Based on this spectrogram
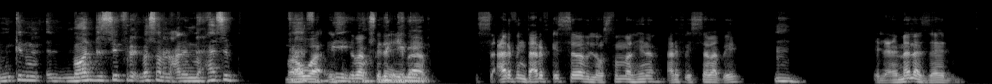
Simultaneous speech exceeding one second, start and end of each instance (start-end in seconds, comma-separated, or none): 2.9-4.3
